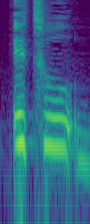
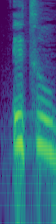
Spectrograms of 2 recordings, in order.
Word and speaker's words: it'll: now will is easy really it's just the pronunciation which is difficult I said tomorrow it'll be cold you notice how it will becomes it it strange pronunciation yeah so tomorrow it'll be cold it'll be sunny it'll be winter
